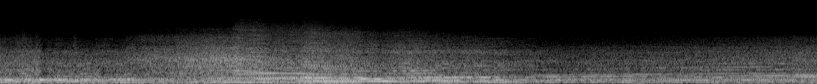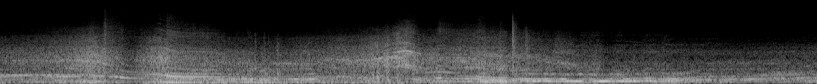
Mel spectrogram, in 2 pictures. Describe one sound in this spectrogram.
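Racing car engines roar and whine as they shift gears.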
